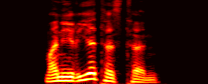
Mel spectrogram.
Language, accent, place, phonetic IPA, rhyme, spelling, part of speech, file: German, Germany, Berlin, [maniˈʁiːɐ̯təstn̩], -iːɐ̯təstn̩, manieriertesten, adjective, De-manieriertesten.ogg
- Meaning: 1. superlative degree of manieriert 2. inflection of manieriert: strong genitive masculine/neuter singular superlative degree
